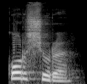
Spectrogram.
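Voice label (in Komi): "корсюрӧ", Komi, female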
